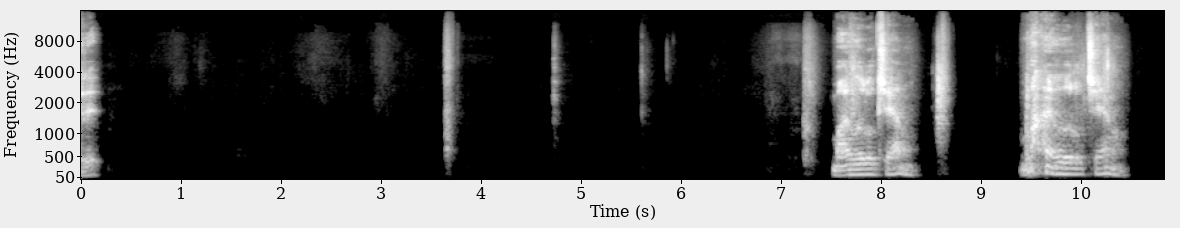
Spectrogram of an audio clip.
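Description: A man speaks with animation close to a microphone, with pauses.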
